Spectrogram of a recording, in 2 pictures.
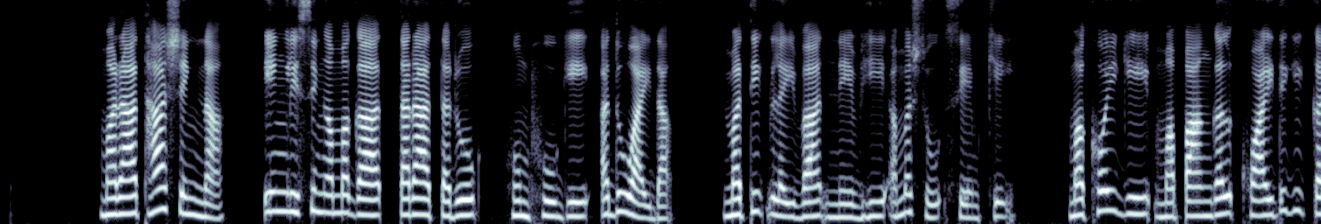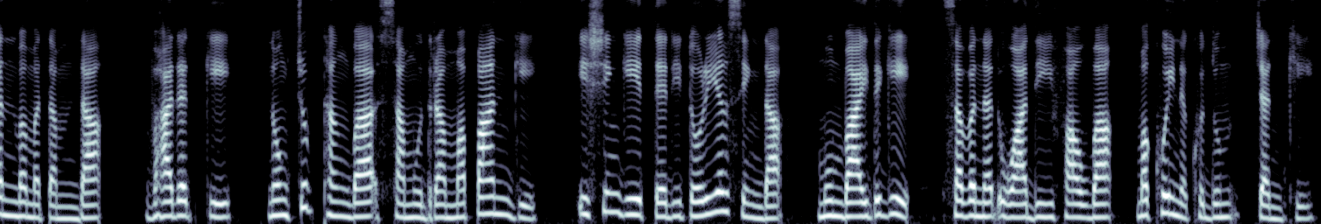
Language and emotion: Manipuri, neutral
